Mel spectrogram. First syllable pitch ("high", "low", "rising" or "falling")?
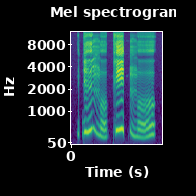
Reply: rising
